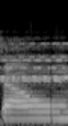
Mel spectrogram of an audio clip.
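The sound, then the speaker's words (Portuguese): A telephone rings with a steady, sustained electronic tone that is fairly loud, lasting under a second, with a brief dip near the end. “Ah, ah, telefone toca”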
